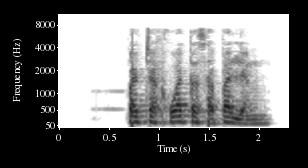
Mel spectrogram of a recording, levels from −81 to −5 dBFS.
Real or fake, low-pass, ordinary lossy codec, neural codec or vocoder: real; 7.2 kHz; MP3, 48 kbps; none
